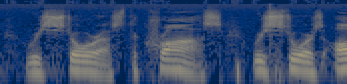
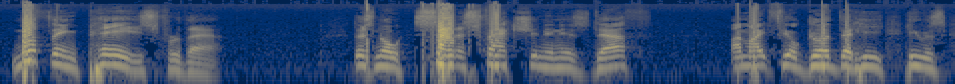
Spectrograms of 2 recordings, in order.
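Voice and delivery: high, loud, driving sermon voice; impassioned preaching; 8 semitones higher, 12 dB louder than usual. Real, not acted. Pastor urging the congregation, preaching at full force.

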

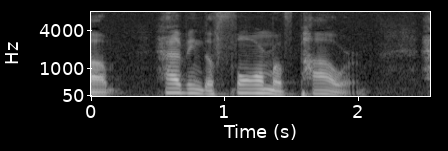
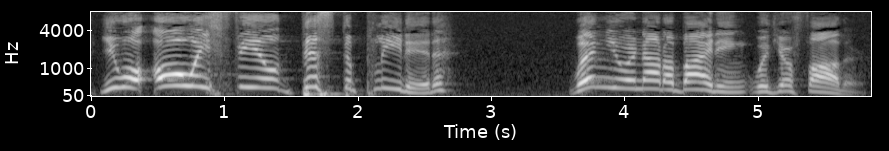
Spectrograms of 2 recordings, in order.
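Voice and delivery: loud, high, impassioned preaching; preaching at full force; 10 semitones higher, 11 dB louder than usual. Acted. Pastor preaching to the congregation about the prodigal son, fervent and loud. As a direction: drive the point home to the pews.

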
